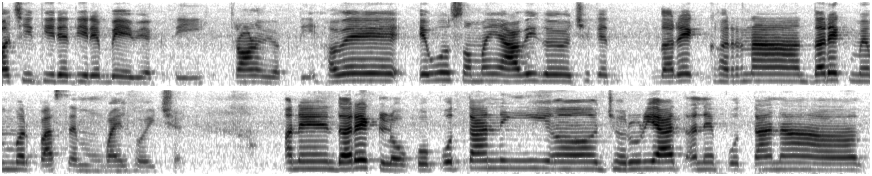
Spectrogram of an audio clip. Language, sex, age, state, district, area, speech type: Gujarati, female, 30-45, Gujarat, Junagadh, urban, spontaneous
